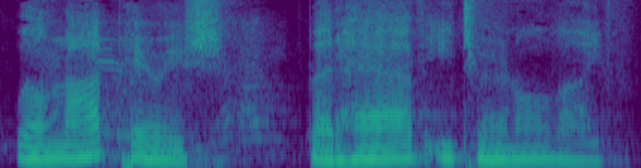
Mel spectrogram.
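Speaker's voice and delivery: a hushed, unhurried reading of the verse; slow recitation, eyes shut. Shown as a demonstration. Pastor leading the kids through the verse with eyes closed, slow and soft. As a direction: say John three sixteen slowly and softly, letting every word sit. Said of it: "I want you to shut your eyes".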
